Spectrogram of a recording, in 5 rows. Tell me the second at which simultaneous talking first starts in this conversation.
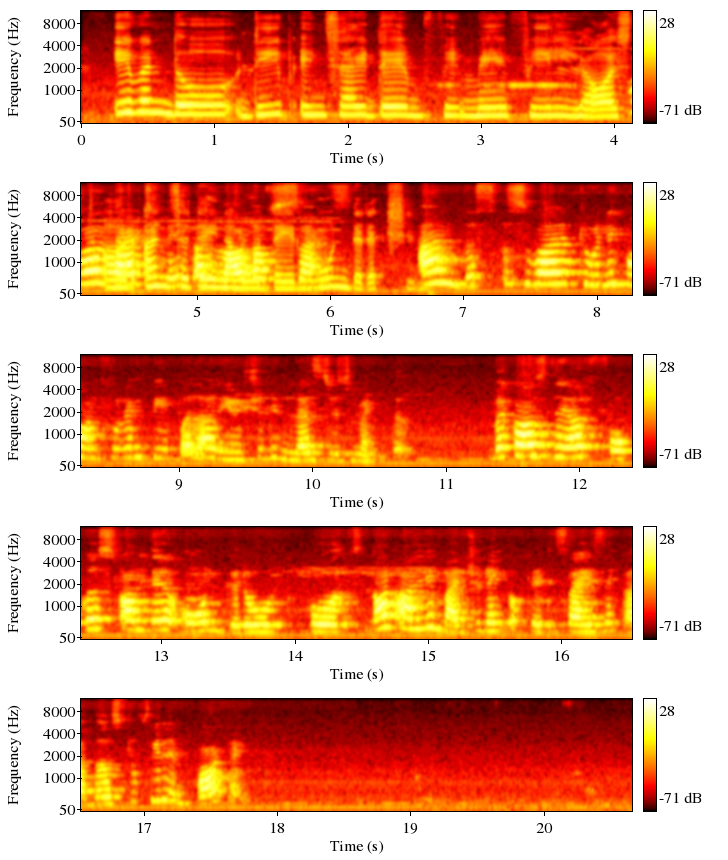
4.3 s

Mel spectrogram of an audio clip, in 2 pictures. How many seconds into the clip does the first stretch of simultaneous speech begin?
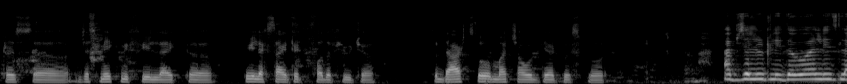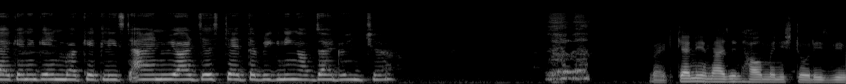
none

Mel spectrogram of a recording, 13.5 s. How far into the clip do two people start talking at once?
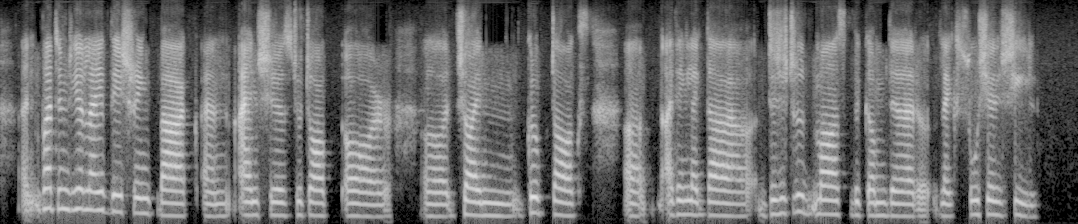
none

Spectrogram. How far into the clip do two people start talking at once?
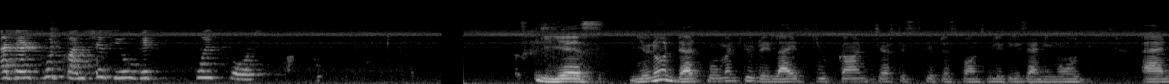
none

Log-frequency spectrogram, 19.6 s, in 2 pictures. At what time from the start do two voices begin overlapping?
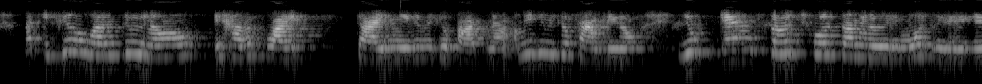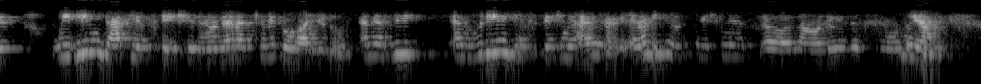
14.8 s

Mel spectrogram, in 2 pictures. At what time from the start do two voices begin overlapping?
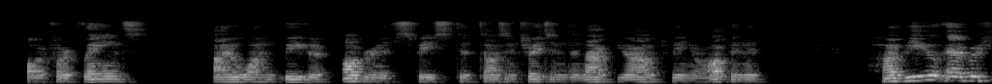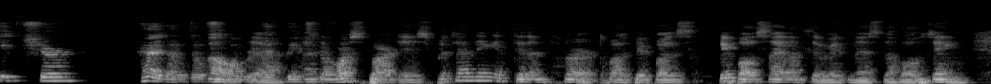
12.0 s

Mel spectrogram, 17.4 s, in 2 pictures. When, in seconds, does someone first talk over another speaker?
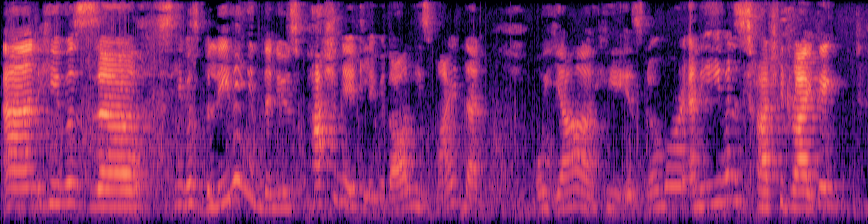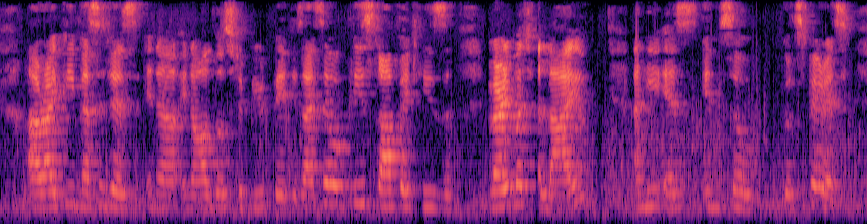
none

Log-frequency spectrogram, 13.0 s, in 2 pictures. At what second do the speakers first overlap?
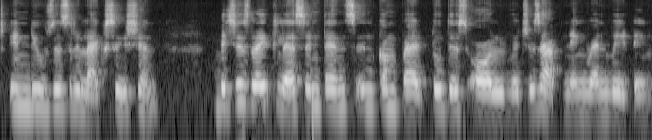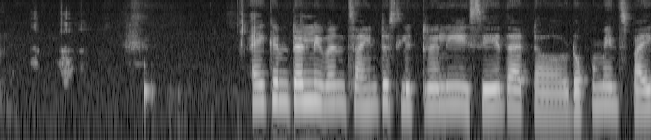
none

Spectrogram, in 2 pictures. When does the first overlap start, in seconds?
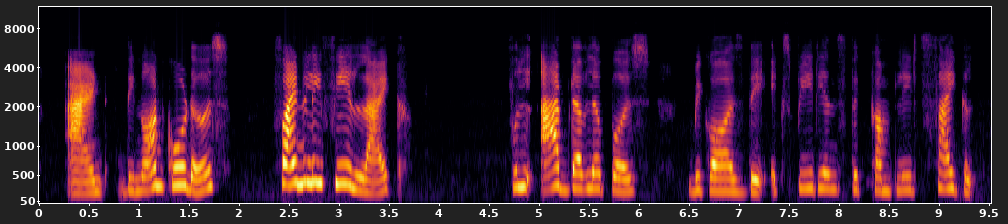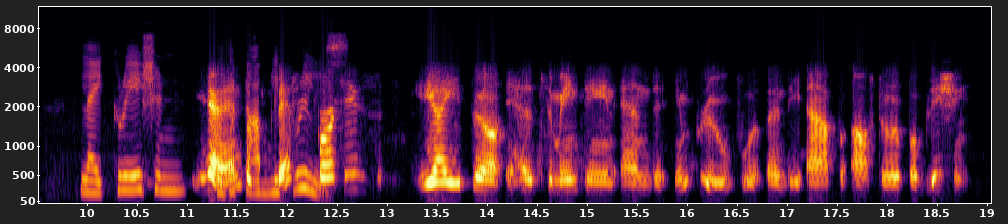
11.1 s

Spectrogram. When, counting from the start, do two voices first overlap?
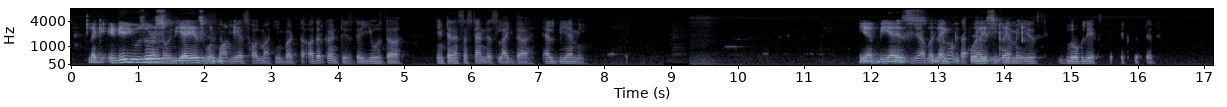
1.1 s

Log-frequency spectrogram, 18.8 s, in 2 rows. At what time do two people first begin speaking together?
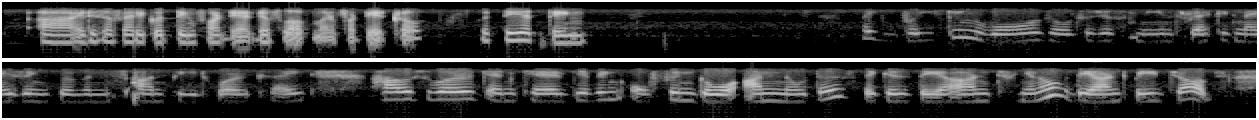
none

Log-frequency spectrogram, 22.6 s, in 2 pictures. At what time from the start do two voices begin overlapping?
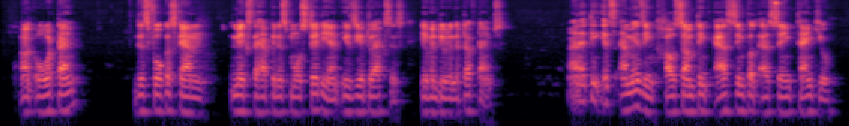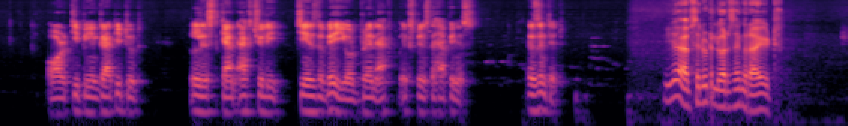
none

